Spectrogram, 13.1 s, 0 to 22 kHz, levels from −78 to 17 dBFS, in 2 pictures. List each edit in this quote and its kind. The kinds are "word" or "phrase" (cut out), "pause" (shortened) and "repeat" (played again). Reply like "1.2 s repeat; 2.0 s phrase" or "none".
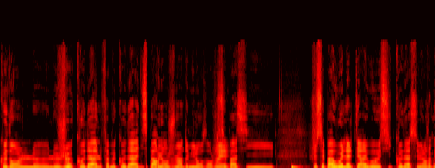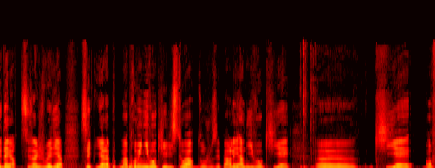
6.8 s word; 7.9 s word; 9.4 s word; 10.2 s word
